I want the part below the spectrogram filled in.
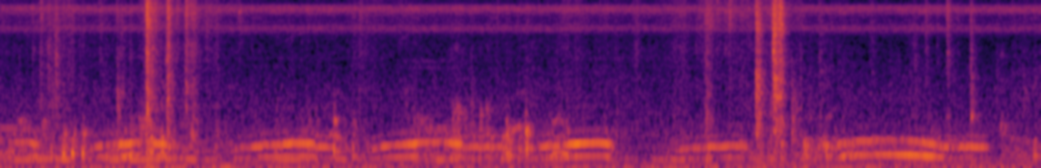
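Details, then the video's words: Pigeons coo in a room with soft, rounded, arching notes that rise and fall, several birds overlapping in steady bursts. Occasional sharp clicks and taps break in, over a faint constant high-pitched hum. "কবুতরের ডাক || পায়রা কবুতরের ডাক Pigeon sound effect"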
